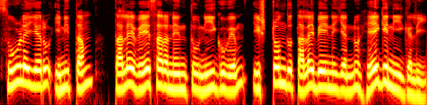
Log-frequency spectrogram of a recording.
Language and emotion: Kannada, neutral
